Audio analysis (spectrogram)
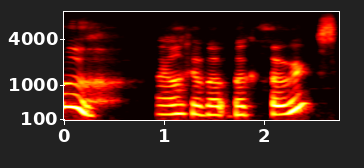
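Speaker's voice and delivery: words stretched out while talking through a yawn. Talking to viewers about books, yawning while talking. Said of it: "Excuse me for yawning".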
